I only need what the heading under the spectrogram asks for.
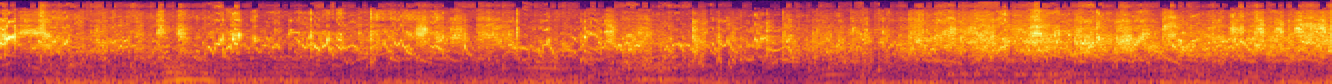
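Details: Blue male budgerigars in a noisy group, with raspy squawks and high chatter overlapping throughout; the chorus swells louder and busier toward the end.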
